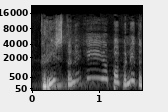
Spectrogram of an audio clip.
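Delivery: high amazed squeal. Retold or imitated. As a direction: pitch jumps way up in delighted disbelief.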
